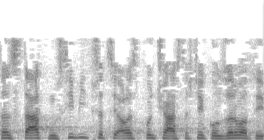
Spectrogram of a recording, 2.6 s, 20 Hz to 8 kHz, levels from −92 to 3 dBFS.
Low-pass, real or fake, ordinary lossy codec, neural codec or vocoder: 7.2 kHz; real; MP3, 24 kbps; none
